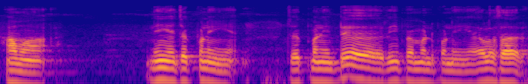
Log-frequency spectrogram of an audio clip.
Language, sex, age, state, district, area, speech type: Tamil, male, 60+, Tamil Nadu, Sivaganga, urban, spontaneous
